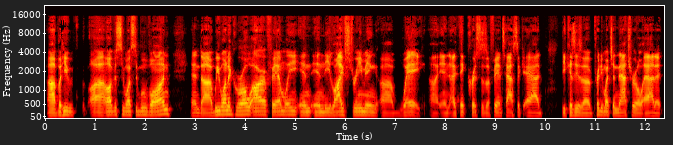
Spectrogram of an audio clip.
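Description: A man's voice: fairly low pitch, level tone, normal speed, sharp tone, clear, resonant tone, no room sound. A man co-hosting a sports podcast in casual, conversational talk. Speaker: podcast co-host. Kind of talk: casual chat about hockey.

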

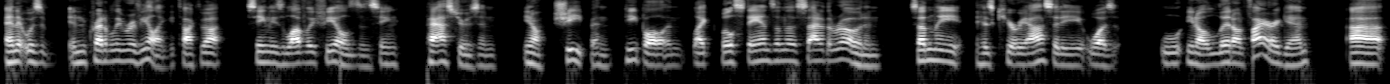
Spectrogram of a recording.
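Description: A man's voice: medium pitch, normal speed. A man co-hosting a podcast, chatting casually and rambling, with many fillers and restarts. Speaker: podcast co-host.

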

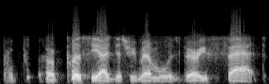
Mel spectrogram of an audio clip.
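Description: A man in his forties telling his story as an interview guest, halting with many fillers and restarts. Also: low voice, a crowd in the background, rough recording. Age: 40s. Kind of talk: candid conversational storytelling.

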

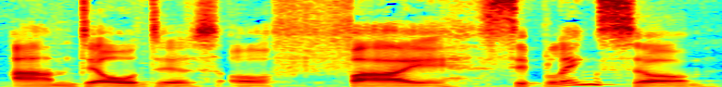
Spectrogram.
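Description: A man from Chile, a native Spanish speaker with a Chilean accent, chatting warmly as a podcast guest and making small grammar slips. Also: fairly low pitch, takes it slowly, clear, resonant tone. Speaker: guest, international student. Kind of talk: casual personal storytelling.

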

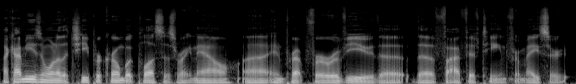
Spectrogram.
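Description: A man co-hosting a casual tech podcast, relaxed and rambling as he thinks aloud. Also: sits low, fairly quick, creaky, dry recording, studio quality. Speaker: podcast co-host.

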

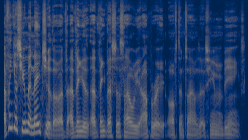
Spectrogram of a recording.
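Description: Low-pitched man, dry close sound, conversational coaching, encouraging, deliberate repeats and pauses. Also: very animated, darkish tone, no room sound. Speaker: expert guest answering listener questions.

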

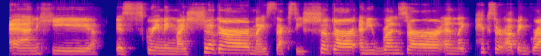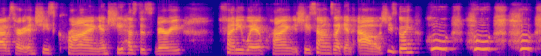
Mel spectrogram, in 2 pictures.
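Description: A woman journalist being interviewed, telling a story in an animated, vivid way. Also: medium pitch. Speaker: journalist guest. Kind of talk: interview recounting.

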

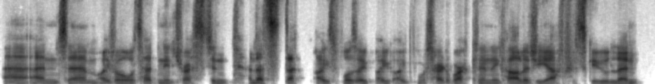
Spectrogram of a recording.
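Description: Deep-voiced man with a west of Ireland accent. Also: level tone, brisk, a bit bright, no echo, clean studio sound. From County Mayo, Ireland. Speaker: podcast guest, community water officer. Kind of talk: casual interview talk.

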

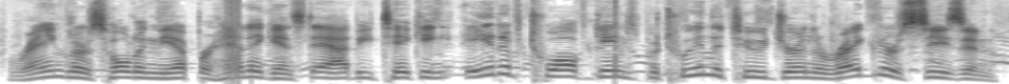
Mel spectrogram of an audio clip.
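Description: A man's voice: sits high, fast talker. A man narrating a scripted TV sports report.

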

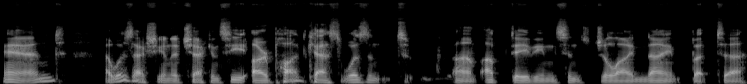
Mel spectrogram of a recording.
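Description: Bright, dry-sounding man hosting a radio phone-in. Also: sits low, unhurried, vocal fry, no room sound. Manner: informal, folksy, rambling. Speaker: radio gardening phone-in host. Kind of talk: casual live call-in advice. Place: radio studio. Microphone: close studio microphone.

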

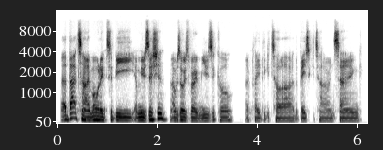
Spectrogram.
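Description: Fast-talking man in his fifties. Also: deep voice, no room sound. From England. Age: 50s. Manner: reflective, rambling with fillers. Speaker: guest, psychology lecturer. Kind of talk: interview conversation.

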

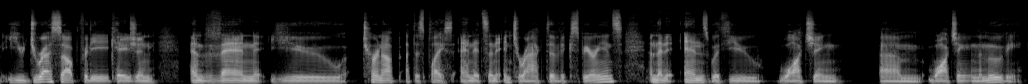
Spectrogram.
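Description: A man's voice: sits low, no room sound, studio quality. A man in his forties from Norway, an actor guest chatting casually and telling self-mocking stories in an interview. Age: 40s.

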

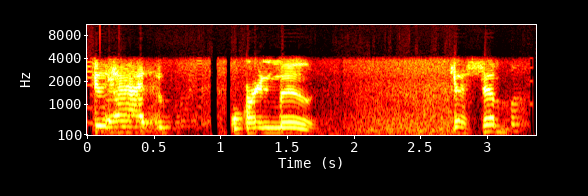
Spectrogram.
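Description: A man's voice: on the high side, fairly even intonation, slow, faint music behind. Man on a garbled phone line breaking up. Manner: fragmented, words dropping out. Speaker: caller. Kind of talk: call-in sports radio chat.

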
